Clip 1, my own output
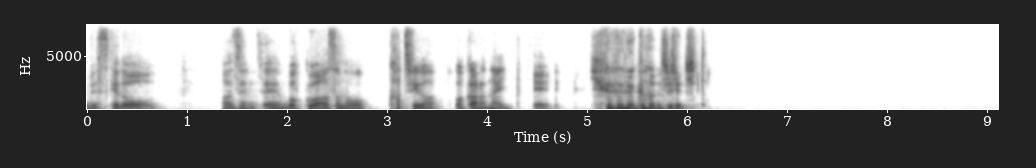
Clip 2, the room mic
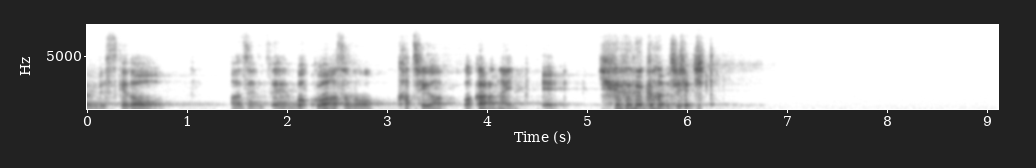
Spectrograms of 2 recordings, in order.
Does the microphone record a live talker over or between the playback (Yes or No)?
No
